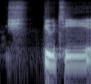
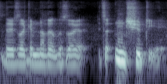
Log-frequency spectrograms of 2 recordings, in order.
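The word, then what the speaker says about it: Ncuti: Not Shuti. It's Nshuti, I believe.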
